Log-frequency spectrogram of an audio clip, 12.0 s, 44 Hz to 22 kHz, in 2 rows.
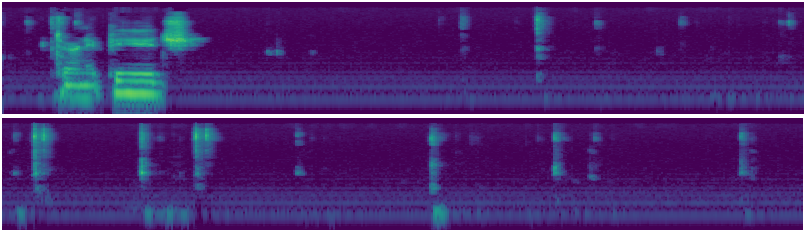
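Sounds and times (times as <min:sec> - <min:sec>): low steady hum: 0:00.0 - 0:12.0
keyboard keystrokes: 0:05.8 - 0:06.4.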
